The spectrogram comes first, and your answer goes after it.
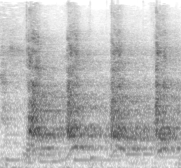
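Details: Dog; bark; agitation because females nearby are in heat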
